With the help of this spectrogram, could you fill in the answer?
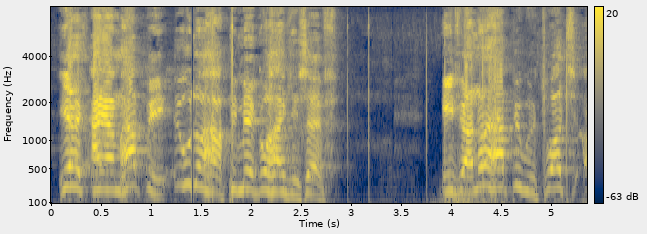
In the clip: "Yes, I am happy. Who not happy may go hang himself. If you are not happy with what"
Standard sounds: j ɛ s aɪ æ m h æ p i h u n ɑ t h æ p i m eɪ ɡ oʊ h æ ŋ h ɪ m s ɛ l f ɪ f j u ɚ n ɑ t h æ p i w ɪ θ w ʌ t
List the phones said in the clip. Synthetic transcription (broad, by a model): j ɛ s aɪ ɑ m h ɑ p i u n ɑ t h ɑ p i m eɪ ɡ oʊ h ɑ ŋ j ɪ s ɛ l f ɪ f j u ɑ n ɑ t h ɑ p i w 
